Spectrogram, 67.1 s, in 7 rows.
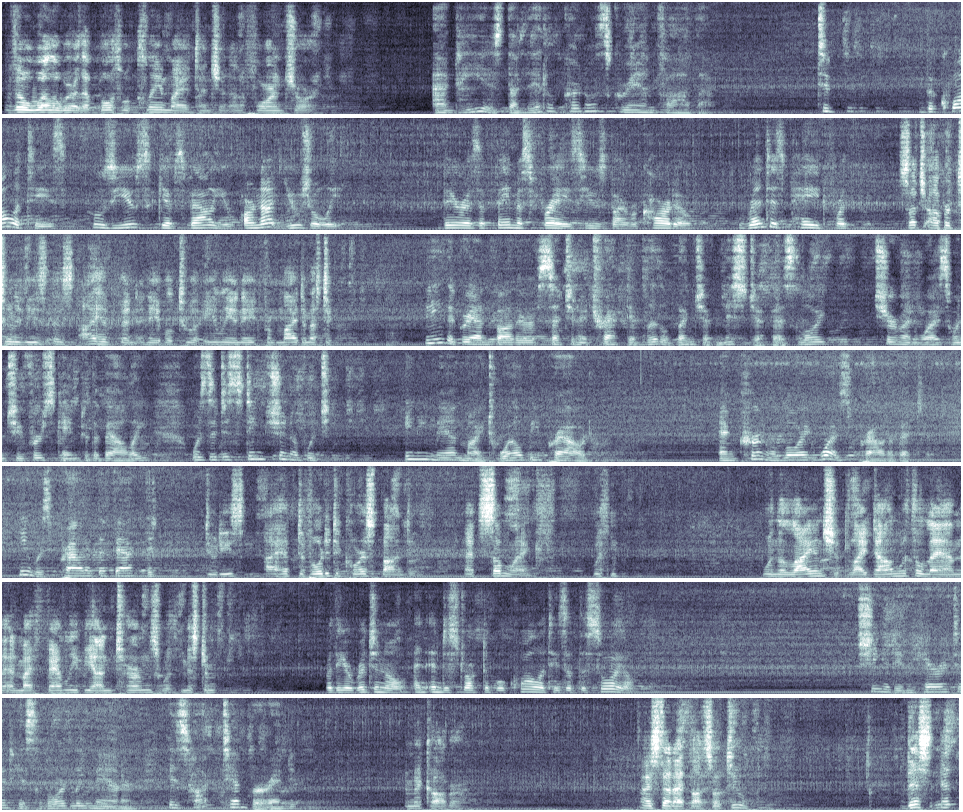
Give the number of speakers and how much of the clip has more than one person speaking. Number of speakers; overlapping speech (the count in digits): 3, no overlap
